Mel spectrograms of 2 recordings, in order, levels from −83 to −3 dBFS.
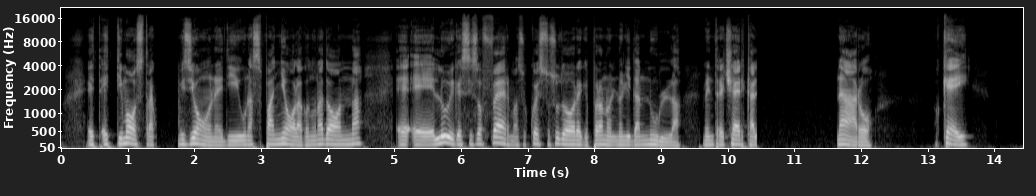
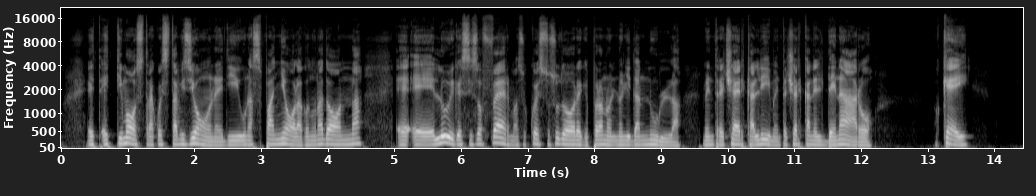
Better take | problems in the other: second | audio cutting out; at 1.5 s and at 10 s for 1 s

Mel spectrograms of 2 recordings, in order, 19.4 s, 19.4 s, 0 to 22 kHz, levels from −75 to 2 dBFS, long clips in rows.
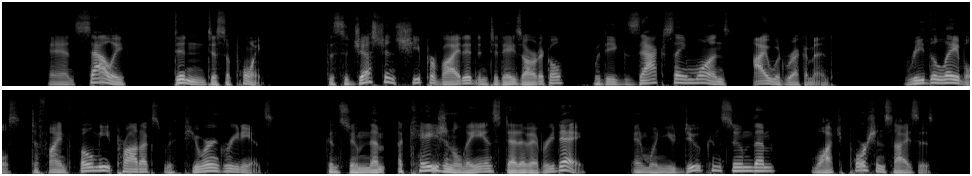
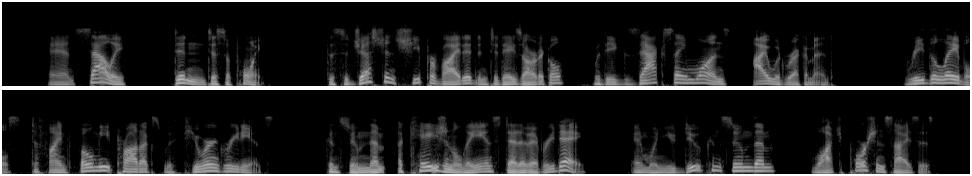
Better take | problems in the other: first | garbled, watery; slightly

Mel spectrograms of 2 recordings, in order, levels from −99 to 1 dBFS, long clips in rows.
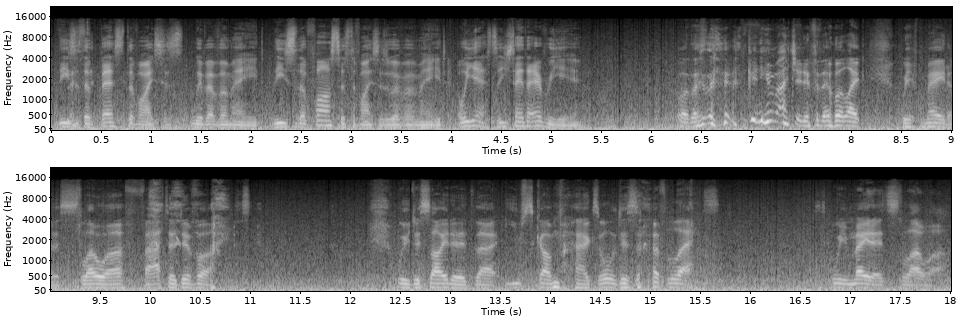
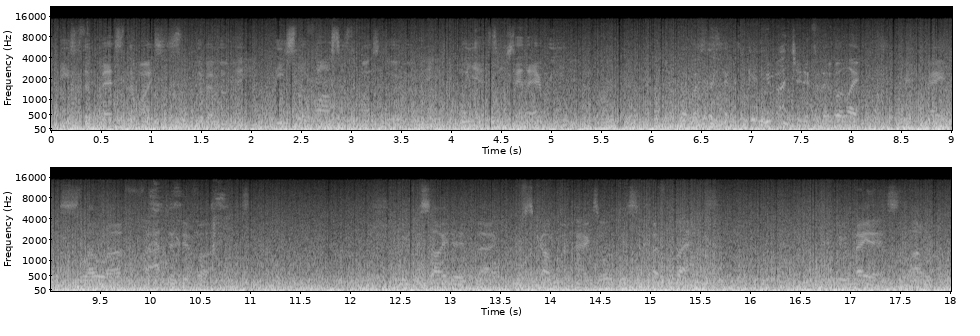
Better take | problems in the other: first | wind noise on the microphone; heavy; 4 dB above the speech; occasional gusts in the first

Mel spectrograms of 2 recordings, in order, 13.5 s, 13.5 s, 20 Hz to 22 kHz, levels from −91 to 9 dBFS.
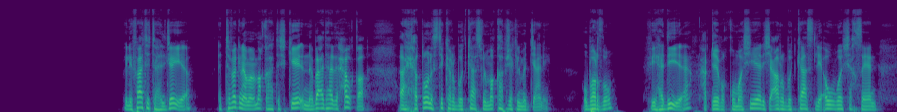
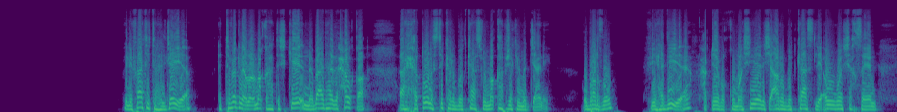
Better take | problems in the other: first | distortion; heavy; 18% of the sound clipped

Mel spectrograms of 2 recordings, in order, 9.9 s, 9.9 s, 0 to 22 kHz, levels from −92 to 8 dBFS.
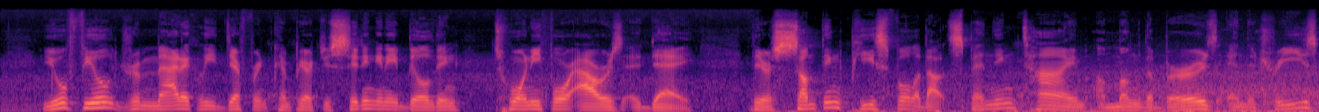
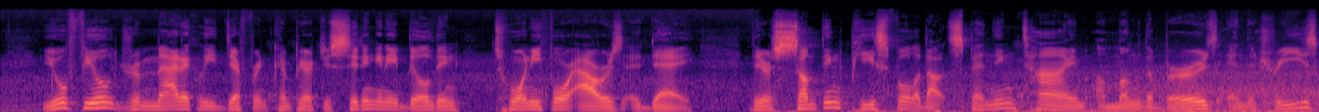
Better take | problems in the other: neither | animal sounds; noticeable; throughout; 20 dB below the speech; the same in both

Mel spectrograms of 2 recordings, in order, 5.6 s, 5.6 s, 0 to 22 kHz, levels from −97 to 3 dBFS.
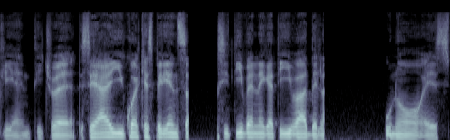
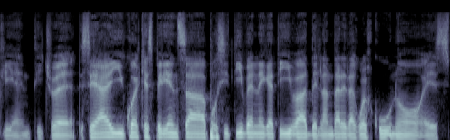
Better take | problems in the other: second | audio cutting out; at 2.5 s and at 4 s for 1 s

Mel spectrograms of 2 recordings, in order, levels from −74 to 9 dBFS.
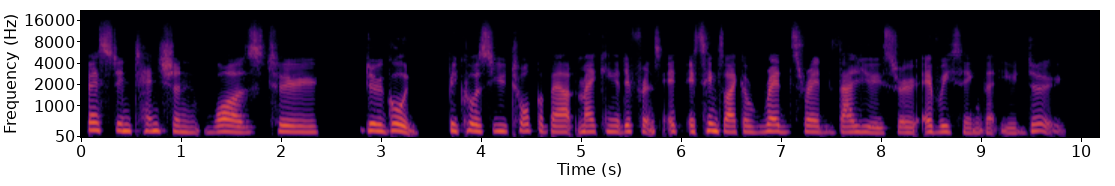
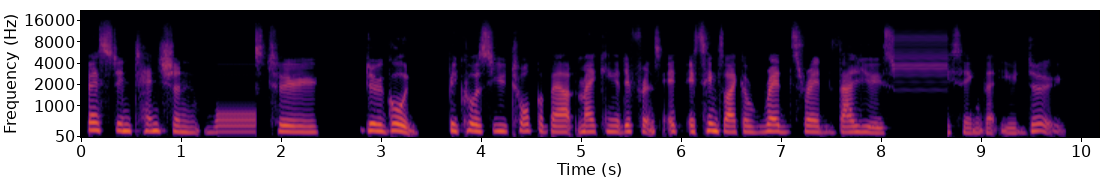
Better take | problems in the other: first | audio freezing; at 1.5 s and at 8 s for 0.5 s

